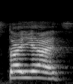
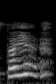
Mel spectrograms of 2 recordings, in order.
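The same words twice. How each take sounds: First: The word is said loud and commanding. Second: The word is said soft and without force. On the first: The command works and the child stops at once. The speaker calls it right. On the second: The command does not work. The speaker calls it wrong.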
